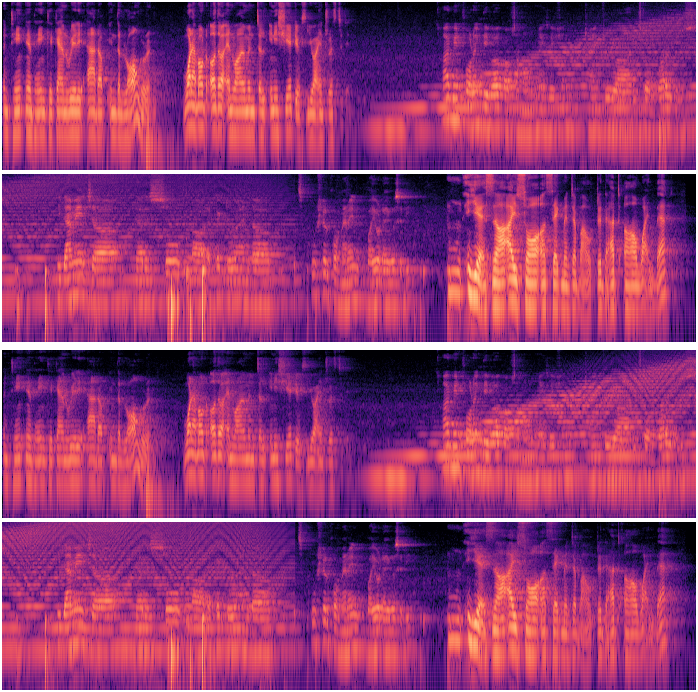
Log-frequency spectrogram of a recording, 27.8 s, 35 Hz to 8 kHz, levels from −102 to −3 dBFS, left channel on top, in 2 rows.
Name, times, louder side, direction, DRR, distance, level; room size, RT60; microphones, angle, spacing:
voice 1, 0.0-3.1 3.6-6.7 14.1-14.2 14.7-14.8 17.2-17.3 17.9-18.0 22.8-27.2, left 6 dB, 65° left, 15 dB, 0.4 m, -26 dB
sound 1, 7.2-19.7, right 4 dB, 50° right, 0.9 m, -39 dB
voice 2, 8.8-11.4 11.7-13.9 15.0-16.2 16.5-19.3 20.1-22.0, left 1 dB, 5° left, 7 dB, 1.2 m, -34 dB
18.0 x 8.7 x 7.2 m, 1.3 s
head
